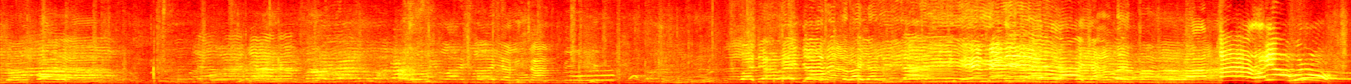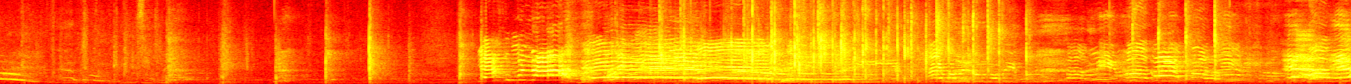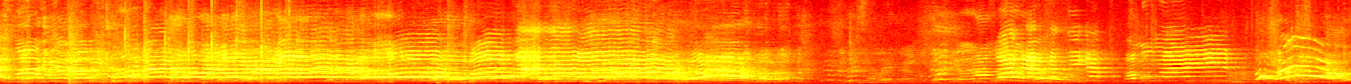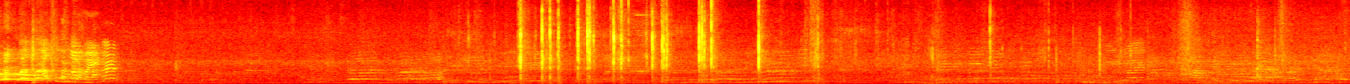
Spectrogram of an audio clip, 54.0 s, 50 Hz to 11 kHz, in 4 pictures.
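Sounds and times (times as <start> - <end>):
girls calling out: 0.0 - 15.0, 36.3 - 41.6.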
